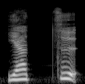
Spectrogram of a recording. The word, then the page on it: 八つ: やっつ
